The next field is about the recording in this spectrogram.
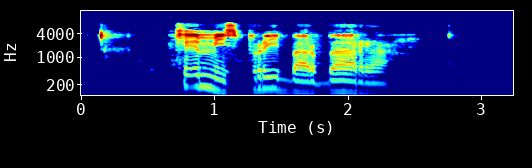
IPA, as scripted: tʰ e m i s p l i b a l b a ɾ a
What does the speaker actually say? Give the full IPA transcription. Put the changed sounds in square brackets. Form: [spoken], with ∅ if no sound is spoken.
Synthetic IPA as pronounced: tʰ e m i s p [ɾ] i b a [ɾ] b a ɾ a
